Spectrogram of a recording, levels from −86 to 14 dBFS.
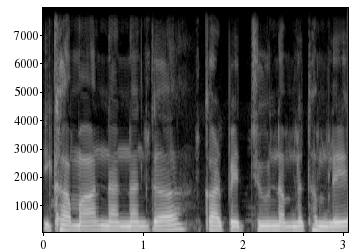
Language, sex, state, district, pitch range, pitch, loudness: Wancho, male, Arunachal Pradesh, Longding, 145-155 Hz, 150 Hz, -12 LUFS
